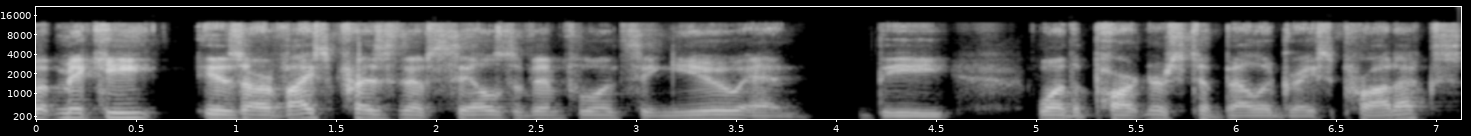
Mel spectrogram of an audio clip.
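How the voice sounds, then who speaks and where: Here is a plain, everyday voice of a man at medium pitch. He keeps a moderate pace and fairly even intonation against a quiet background. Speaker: business coach. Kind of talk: video call presentation. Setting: video call.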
